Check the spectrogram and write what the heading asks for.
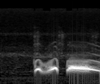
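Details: Spotted dove kept as a decoy bird to lure wild doves, giving one phrase: a short two-humped coo, a brief gap, then a longer steady, slightly falling hollow coo.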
